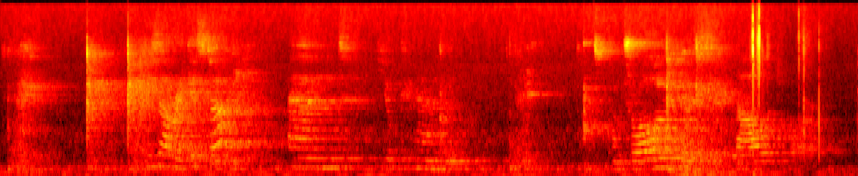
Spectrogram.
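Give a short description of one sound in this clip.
Organ music plays in a large echoing hall.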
